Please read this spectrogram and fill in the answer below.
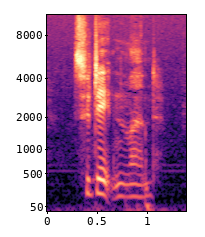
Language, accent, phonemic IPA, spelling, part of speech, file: English, US, /suˈdeɪ̯tənˌlænd/, Sudetenland, proper noun, En-us-Sudetenland.ogg
- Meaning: The northern, southern, and western border areas of former Czechoslovakia, which (until 1945) were inhabited mainly by German-speakers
